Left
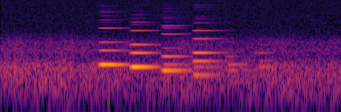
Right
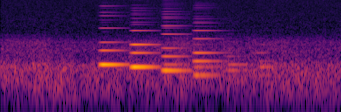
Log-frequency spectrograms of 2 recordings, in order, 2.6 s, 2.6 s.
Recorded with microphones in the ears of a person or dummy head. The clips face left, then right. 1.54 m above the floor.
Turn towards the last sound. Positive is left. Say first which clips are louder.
# right 1 dB
turn(degrees=-10)  # may be behind; listen again after turning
